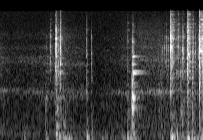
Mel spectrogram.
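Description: Steel wheel brace and jack tools being handled in a car's spare-wheel well: several short metallic clinks and knocks, spaced irregularly, as the brace knocks against the jack and the steel spare wheel.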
